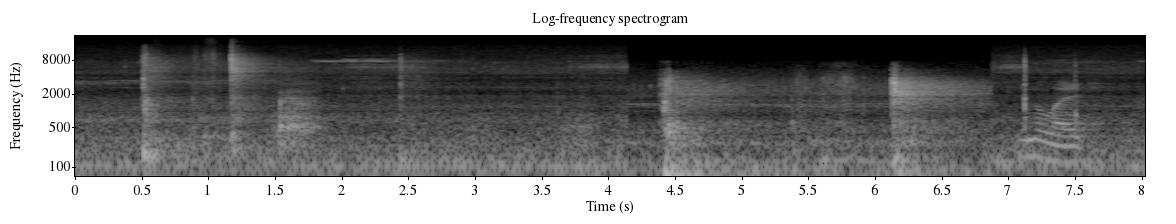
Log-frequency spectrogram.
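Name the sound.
arrow shot landing in a lake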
